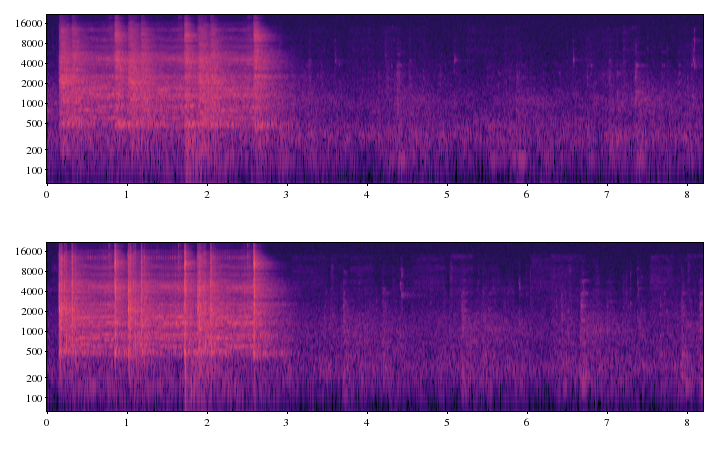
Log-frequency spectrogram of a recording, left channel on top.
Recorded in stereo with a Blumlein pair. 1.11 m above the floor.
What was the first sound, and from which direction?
A camera shutter, 35° right.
